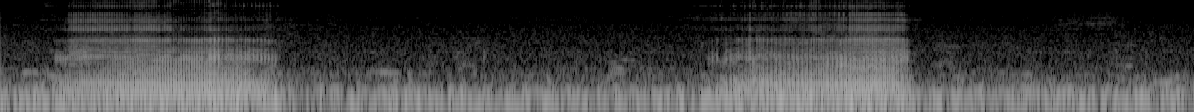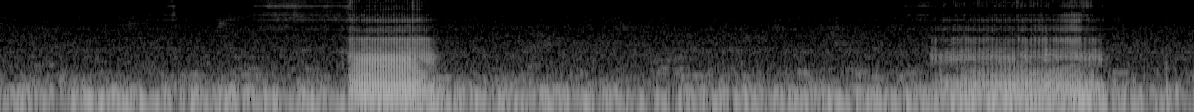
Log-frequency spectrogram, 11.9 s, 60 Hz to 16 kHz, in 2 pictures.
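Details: A small Chihuahua, worn out, snores in sleep with rumbling snores every three to four seconds, about 18 a minute, over a low television murmur.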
